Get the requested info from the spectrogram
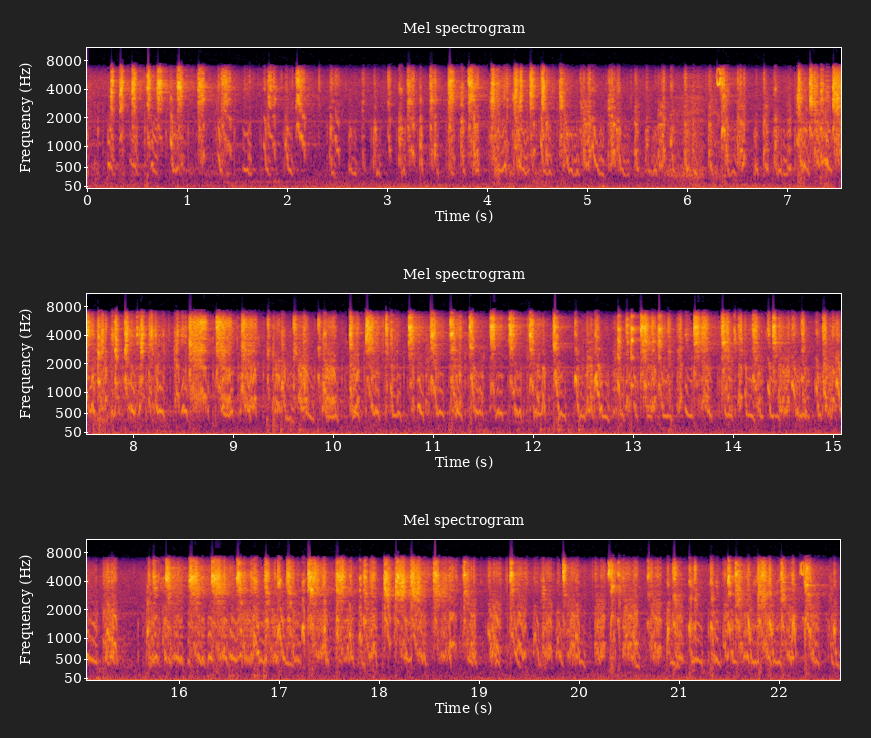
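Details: Squirrels fighting, giving a dense, rapid chattering of sharp pulses that runs almost unbroken for over twenty seconds, harsh and scratchy in tone, with only a brief pause near the middle.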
